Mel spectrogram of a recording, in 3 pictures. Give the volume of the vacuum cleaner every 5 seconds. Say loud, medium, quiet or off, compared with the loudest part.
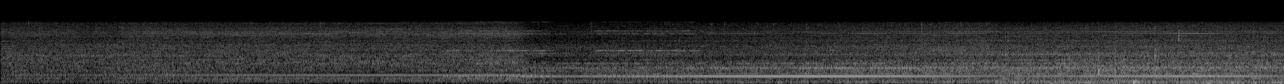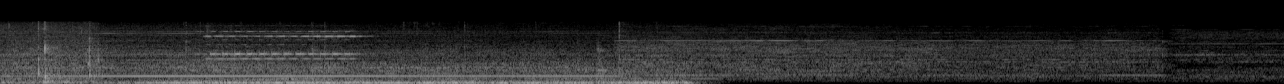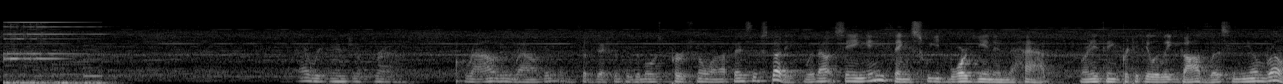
medium, loud, loud, loud, medium, quiet, quiet, quiet.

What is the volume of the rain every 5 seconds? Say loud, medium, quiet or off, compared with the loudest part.
medium, medium, loud, loud, off, off, off, off.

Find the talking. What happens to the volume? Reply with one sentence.
The volume of the talking goes up.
